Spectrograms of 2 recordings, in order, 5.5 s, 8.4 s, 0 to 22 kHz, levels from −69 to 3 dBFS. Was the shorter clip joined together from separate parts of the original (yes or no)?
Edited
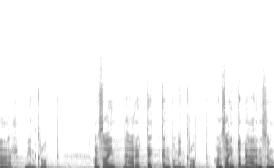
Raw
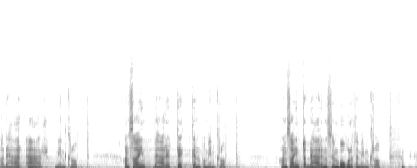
yes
